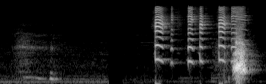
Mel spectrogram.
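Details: Shih Tzu, a small pet dog, giving three quick high squeaky yips followed by a longer, slightly falling bark, after a second of faint low murmuring and quiet.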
